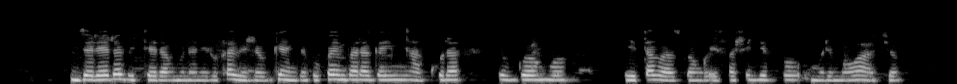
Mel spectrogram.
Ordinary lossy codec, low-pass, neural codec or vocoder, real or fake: Opus, 64 kbps; 5.4 kHz; none; real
